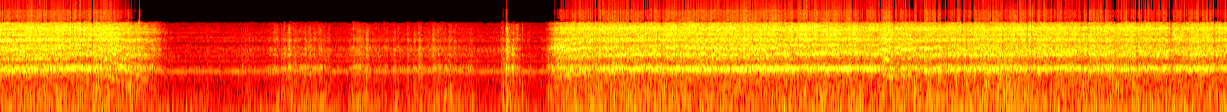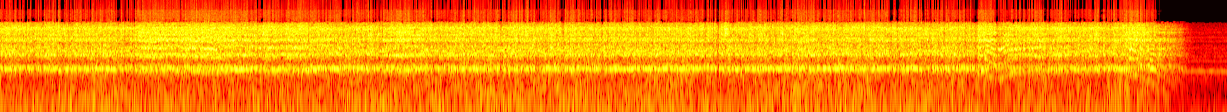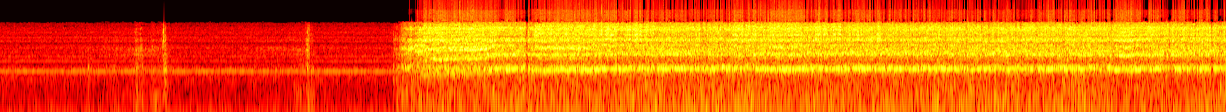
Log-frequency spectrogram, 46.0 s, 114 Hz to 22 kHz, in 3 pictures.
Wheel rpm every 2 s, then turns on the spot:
140, 10, 20, 100, 220, 220, 230, 240, 230, 220, 230, 240, 230, 220, 170, 0, 0, 10, 200, 230, 230, 230, 230.
2-6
